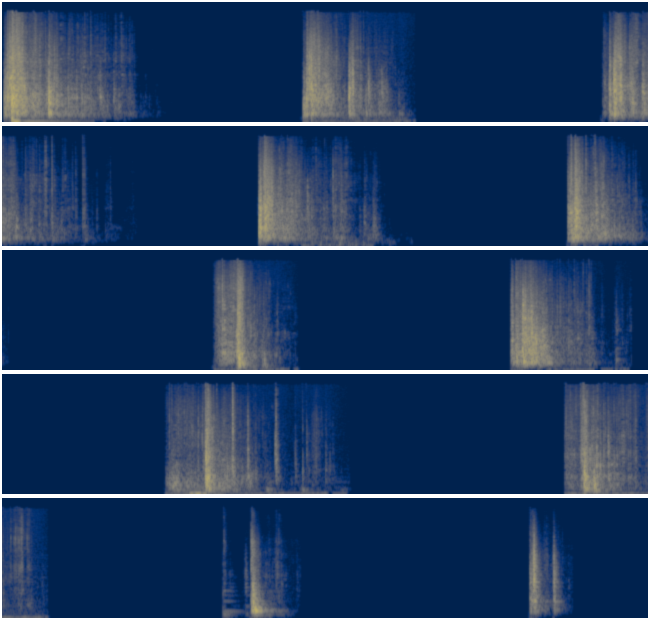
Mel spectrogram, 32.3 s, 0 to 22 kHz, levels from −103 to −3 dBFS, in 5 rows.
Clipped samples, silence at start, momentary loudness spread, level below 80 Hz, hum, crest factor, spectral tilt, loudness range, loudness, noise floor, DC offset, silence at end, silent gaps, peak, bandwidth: under 0.1%; 0 s; 23 LU; -68 dBFS; none; 28 dB; -2.5 dB/octave; 6 LU; -35 LUFS; under -90 dBFS; under 0.1%; 0.9 s; 23.55-23.59 s; -14 dBFS; 16.5 kHz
